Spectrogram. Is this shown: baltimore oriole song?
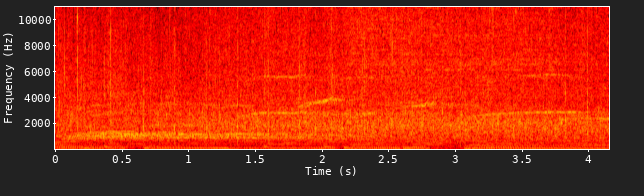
no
